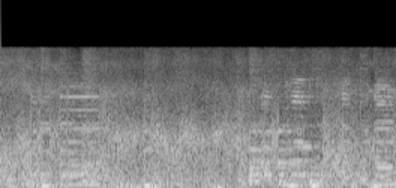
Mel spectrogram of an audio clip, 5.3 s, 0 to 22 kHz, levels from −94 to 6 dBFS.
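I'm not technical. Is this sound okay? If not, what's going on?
No. From 0.0 to 0.9 s, 1.32 to 3.7 s and 4.3 to 4.98 s the sound is choppy, swapping in bursts of fake hiss: sound chopped by the voice detector, likely the call software misjudging what's worth sending. At 5.24 s, right at the end, it gives way to steady hiss: sound dropped by the voice detector.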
